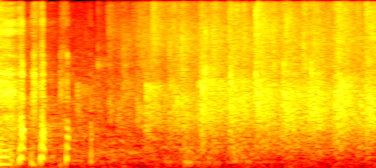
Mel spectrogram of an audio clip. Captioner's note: applause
